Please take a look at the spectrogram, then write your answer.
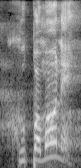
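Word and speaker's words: ὑπομονή: Jupomone. Eso es la Así se lee o así se escribe y así se lee en cuanto al griego.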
